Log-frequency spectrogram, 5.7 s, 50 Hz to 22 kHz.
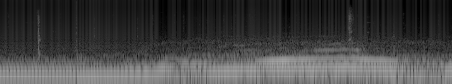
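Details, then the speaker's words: Porsche 996 Turbo, 23 years old, 150,000 miles, driving after vacuum-leak repair, no warning lights: revs climb then fall away cleanly and quickly between shifts instead of hanging as before; normal, healthy under load. "the RPMs definitely drop much faster like they should between shifts before they would kind of hang because obviously I had a pretty massive vacuum lak"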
